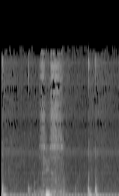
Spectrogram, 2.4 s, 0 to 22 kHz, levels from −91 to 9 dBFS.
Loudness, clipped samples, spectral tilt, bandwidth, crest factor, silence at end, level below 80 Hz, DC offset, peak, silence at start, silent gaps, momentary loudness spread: -25 LUFS; under 0.1%; -6 dB/octave; 17 kHz; 22 dB; 0 s; -44 dBFS; under 0.1%; -4 dBFS; 0.05 s; none; 18 LU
